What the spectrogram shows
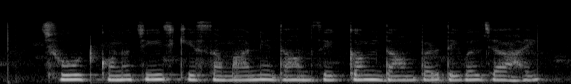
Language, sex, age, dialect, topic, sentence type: Magahi, female, 18-24, Southern, banking, statement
